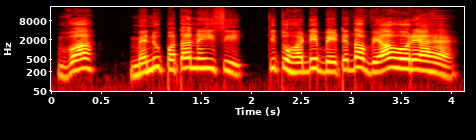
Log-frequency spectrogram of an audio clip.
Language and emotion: Punjabi, surprised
